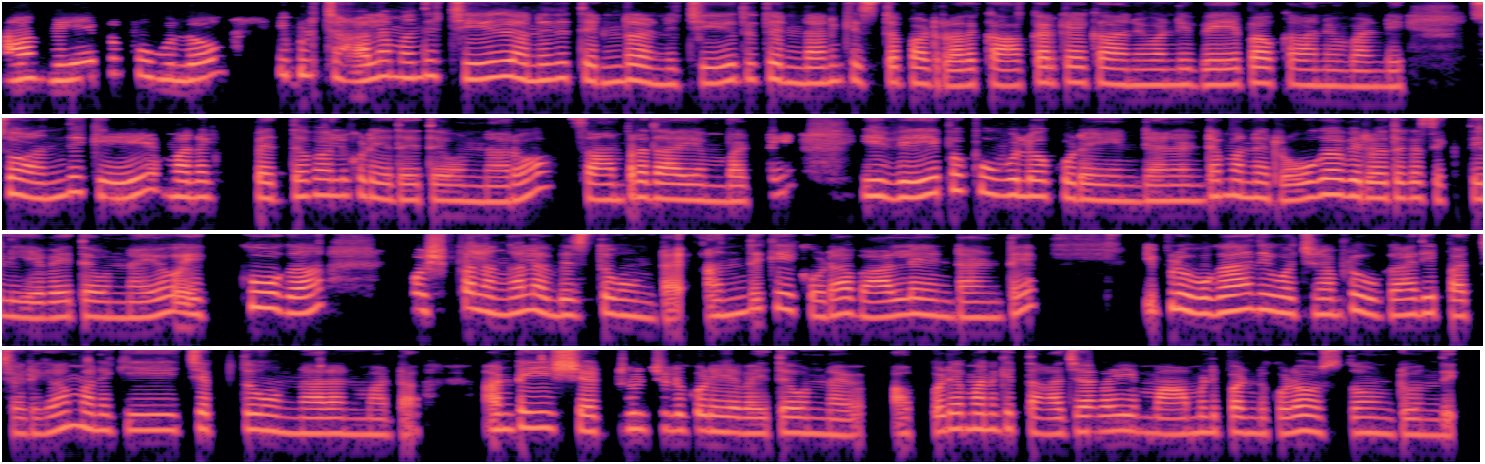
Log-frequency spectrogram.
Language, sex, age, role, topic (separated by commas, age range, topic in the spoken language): Telugu, female, 25-29, guest, సీజనల్ పదార్థాల రుచి వంటపై ఎలా ప్రభావం చూపుతుంది?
